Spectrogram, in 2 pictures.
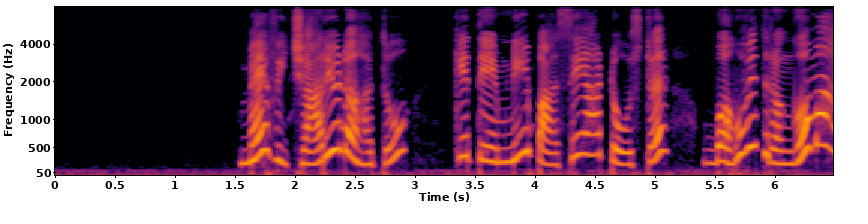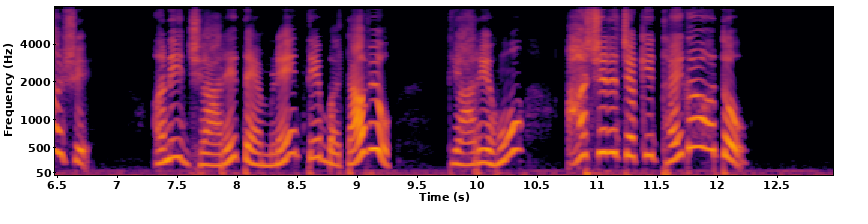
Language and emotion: Gujarati, surprised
